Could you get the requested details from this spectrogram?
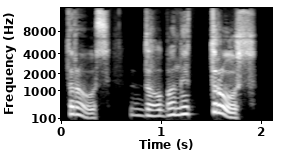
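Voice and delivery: high-pitched, seething contempt; angry hissing. A narrator's reading. Daughter seethes at Leonid, high and venomous. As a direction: spit the insult out, slowing on the second half. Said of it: "шипела Алёна".

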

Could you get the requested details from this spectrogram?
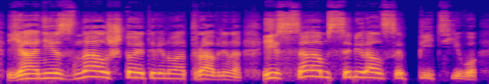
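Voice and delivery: high, urgent plea of innocence; high-pitched earnest protest; desperate protest. Acted. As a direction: plead to be believed. Protesting innocence to dying man.

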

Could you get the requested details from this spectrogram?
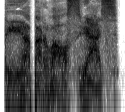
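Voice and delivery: slow, whispered spirit rebuke; ghostly drawn-out whisper; otherworldly whisper. A narrator's reading. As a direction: whisper it slowly like a voice in the head. Familiar accuses the hero.

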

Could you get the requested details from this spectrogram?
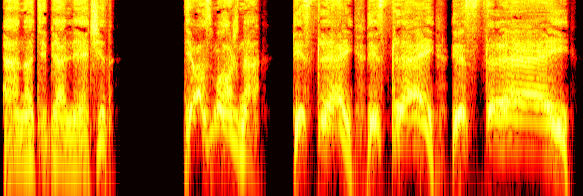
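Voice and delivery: high eerie squealing screech; otherworldly shriek. A narrator's reading. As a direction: shriek it like an undead thing. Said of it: "Потусторонним голоском заверещал он".

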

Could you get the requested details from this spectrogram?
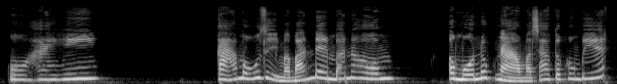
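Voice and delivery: high shrill-free wife voice, questioning; bà vợ hỏi dồn, giọng cao; wife's voice. Acted. (giọng bà vợ ngạc nhiên, cao)

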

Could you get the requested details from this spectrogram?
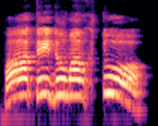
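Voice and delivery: ordinary delivery, nothing marked

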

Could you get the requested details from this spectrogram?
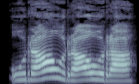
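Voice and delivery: understated hurrah, slightly lifted; a touch of jubilation; gleeful cheering. A narrator's reading. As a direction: cheer lightly, as if dancing along. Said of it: "пританцьовував Тім".

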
